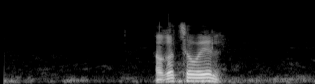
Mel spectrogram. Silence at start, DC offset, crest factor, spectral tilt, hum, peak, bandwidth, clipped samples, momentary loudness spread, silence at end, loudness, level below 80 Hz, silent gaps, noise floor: 1.55 s; under 0.1%; 18 dB; -7 dB/octave; none; 0 dBFS; 7.4 kHz; under 0.1%; 10 LU; 0.95 s; -15 LUFS; -48 dBFS; none; -51 dBFS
